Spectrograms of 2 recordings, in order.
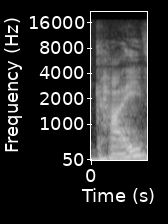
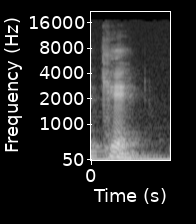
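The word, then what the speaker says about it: Ke (καί): Dieses AI, da spricht man E aus also sagt man nicht Kai für und wie früher, sondern man sagt heute Ke, würde man das aussprechen.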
